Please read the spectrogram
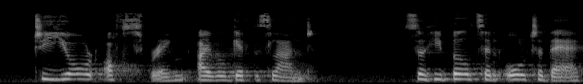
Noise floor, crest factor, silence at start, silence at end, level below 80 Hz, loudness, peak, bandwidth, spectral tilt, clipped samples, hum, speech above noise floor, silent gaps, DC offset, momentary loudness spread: -66 dBFS; 20 dB; 0.35 s; 0 s; -82 dBFS; -30 LUFS; -10 dBFS; 11.5 kHz; -3.5 dB/octave; under 0.1%; none; 37 dB; none; under 0.1%; 9 LU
